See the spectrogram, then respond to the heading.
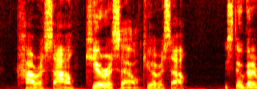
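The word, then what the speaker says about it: Curaçao: For future reference, not to take the mick because it is actually a hard country to pronounce, it's Curacao. Curacao.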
